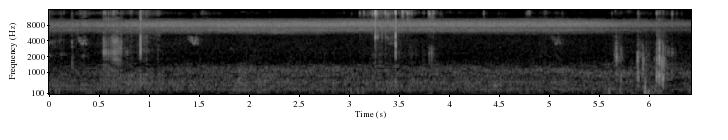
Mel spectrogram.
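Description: Insects chirring in a steady, high-pitched drone, with a few faint clicks scattered through it.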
